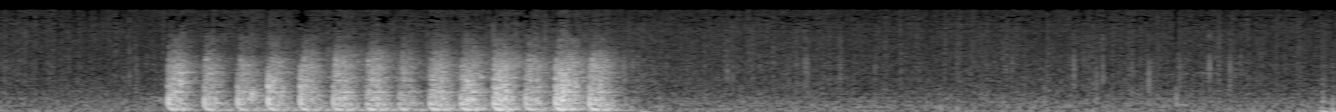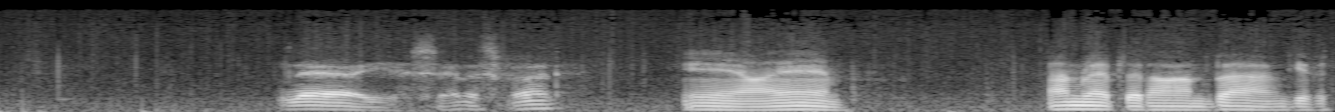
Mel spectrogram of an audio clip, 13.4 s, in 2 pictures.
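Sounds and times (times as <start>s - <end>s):
knocking on a door: 0.8s - 3.2s
speech: 8.2s - 11.0s, 11.9s - 13.3s.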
